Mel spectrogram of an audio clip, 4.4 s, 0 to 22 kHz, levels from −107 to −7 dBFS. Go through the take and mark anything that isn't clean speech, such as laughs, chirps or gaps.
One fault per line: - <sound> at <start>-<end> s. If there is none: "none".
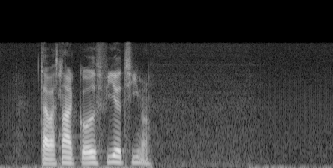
none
